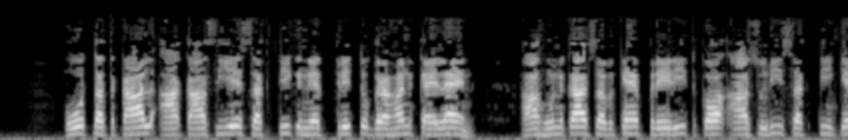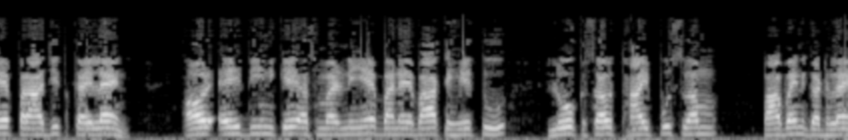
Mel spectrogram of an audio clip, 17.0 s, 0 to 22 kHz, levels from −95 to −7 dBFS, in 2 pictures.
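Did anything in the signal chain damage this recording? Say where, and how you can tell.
Yes: AAC compression throughout, at the codec stage. The speech sounds dull, smeared and fizzy on sibilants, likely from AAC-LC quantising coarsely at around 27 kbps.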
